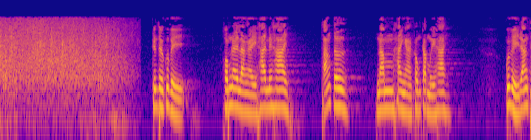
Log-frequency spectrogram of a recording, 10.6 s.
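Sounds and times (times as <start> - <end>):
audience applause: 0.0 - 2.8
speech: 3.1 - 3.8, 4.5 - 9.1, 10.1 - 10.6.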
